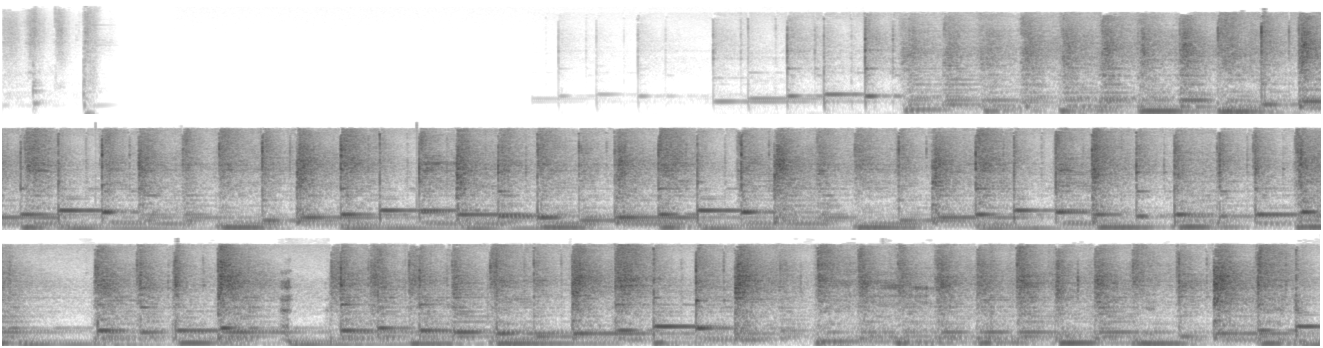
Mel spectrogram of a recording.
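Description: After a few seconds of silence, a bouncy instrumental pop tune plays on the radio, kicking in loud and steady, with plinking keyboard notes over a driving bass and percussion beat, no vocals.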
